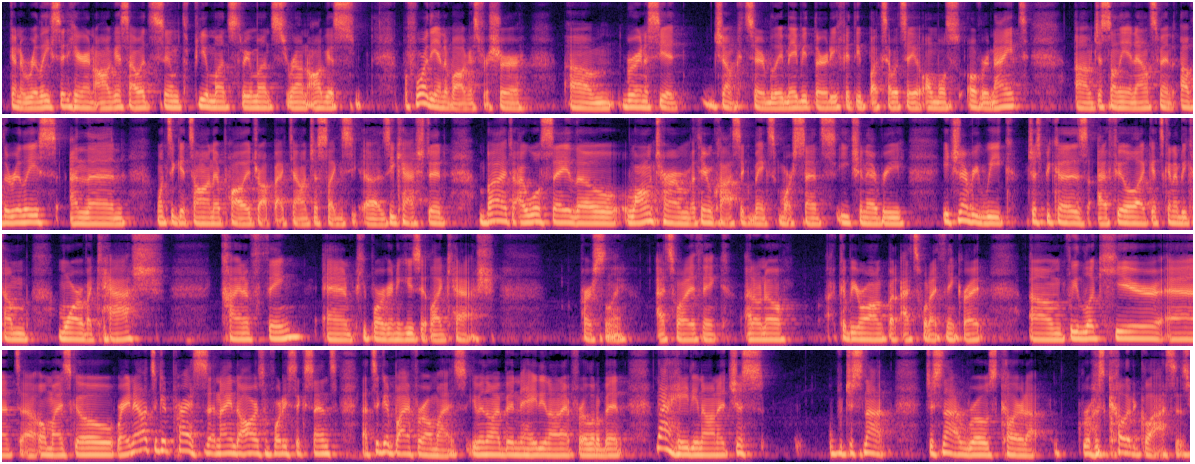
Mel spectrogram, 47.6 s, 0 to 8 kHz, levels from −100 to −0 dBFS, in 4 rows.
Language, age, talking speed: English, 20-39, 225 wpm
